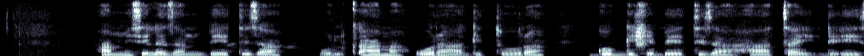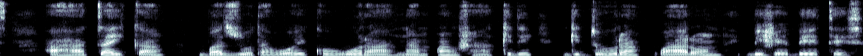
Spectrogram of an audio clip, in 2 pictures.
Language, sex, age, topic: Gamo, male, 18-24, agriculture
